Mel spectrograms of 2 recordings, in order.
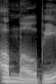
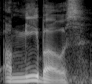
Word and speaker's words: amiibo: remember this one the first not Amobi amiibos I don't know why I'm mispronouncing him amiibo sorry I'm an idiot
